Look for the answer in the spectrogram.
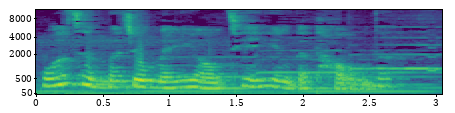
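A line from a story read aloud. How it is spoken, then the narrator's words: Sighing small snail. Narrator (Chinese): 小蜗牛叹了口气，说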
